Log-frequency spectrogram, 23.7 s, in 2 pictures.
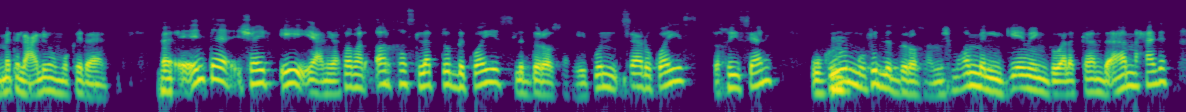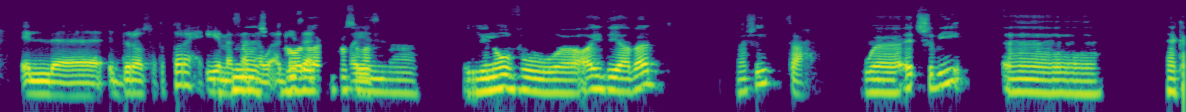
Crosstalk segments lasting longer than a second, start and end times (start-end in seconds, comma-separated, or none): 14.2-15.8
